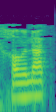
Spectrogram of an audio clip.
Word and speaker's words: Qallunaat: It's only on for 5 hours a day, but they had this documentary the other day called Kalanat, Q-A-L-L-U-N-A-A-T. – It actually is, it's pronounced like Kalanat.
